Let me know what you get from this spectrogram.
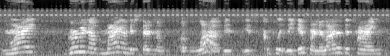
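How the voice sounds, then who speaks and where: Female interview guest, earnest writer explaining herself, slightly high voice, recorded at a distance with faint noise. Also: moderate pace, sharp tone. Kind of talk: reflective interview conversation. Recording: dull lo-fi, distant, noisy line.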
